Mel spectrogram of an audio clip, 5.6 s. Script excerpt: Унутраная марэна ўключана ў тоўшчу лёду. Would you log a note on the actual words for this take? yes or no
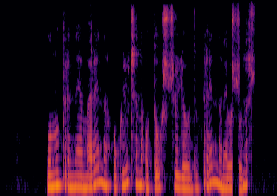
yes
